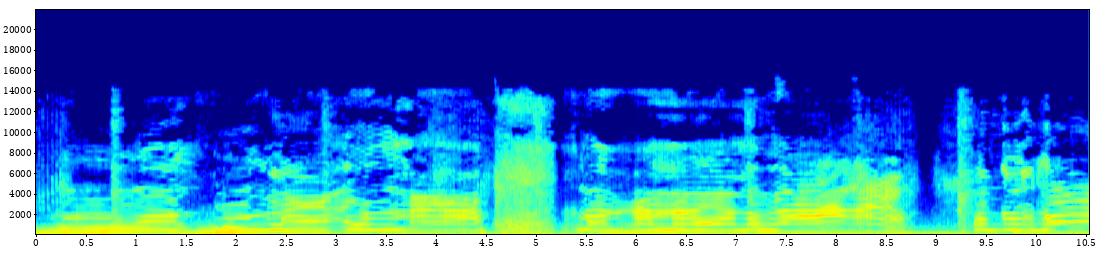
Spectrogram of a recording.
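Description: A woman gagged with duct tape making long, high-pitched wordless cries through the tape, her pitch sliding up and down, with a short breathy sound through the nose about halfway through.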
